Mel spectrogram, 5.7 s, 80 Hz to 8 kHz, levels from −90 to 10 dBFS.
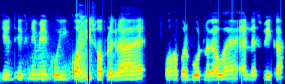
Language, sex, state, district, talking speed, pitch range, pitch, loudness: Hindi, male, Bihar, Begusarai, 180 wpm, 130-140 Hz, 135 Hz, -22 LUFS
